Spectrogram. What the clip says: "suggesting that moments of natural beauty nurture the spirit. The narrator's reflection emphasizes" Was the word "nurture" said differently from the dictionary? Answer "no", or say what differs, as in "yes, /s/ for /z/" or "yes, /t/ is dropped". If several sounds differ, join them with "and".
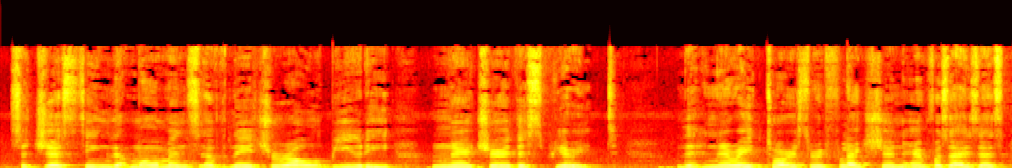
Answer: no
